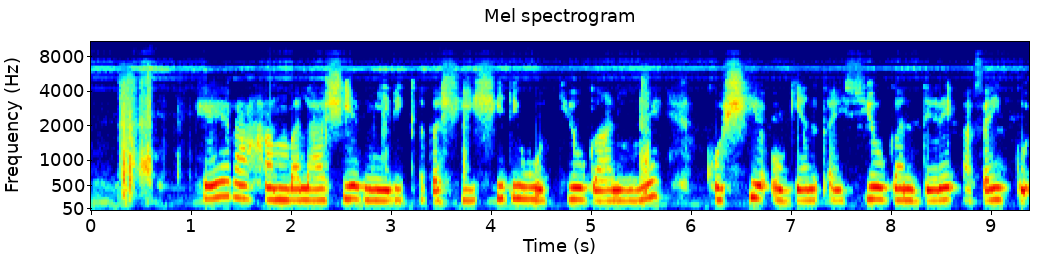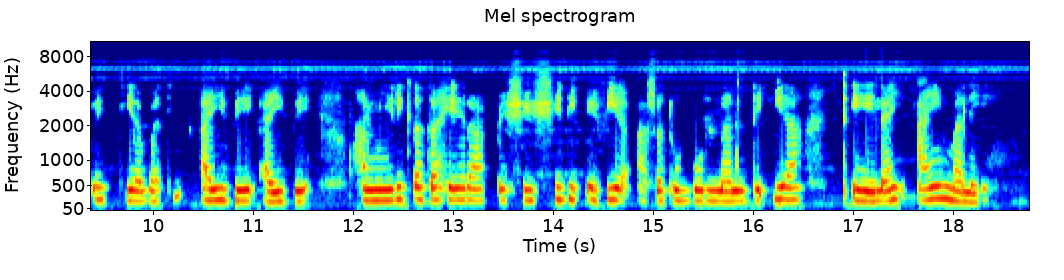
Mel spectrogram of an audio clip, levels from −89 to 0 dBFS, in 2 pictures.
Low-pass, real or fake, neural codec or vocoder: 9.9 kHz; real; none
